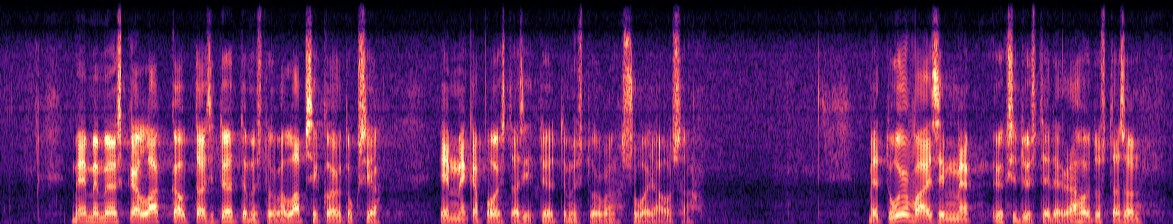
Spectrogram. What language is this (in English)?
Finnish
